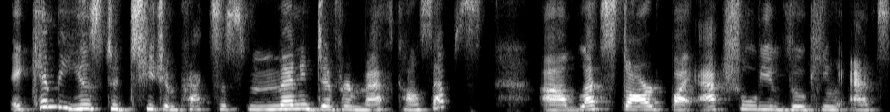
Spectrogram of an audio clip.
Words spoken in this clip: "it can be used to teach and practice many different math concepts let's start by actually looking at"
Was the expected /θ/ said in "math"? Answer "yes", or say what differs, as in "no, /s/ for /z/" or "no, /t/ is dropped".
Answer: yes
